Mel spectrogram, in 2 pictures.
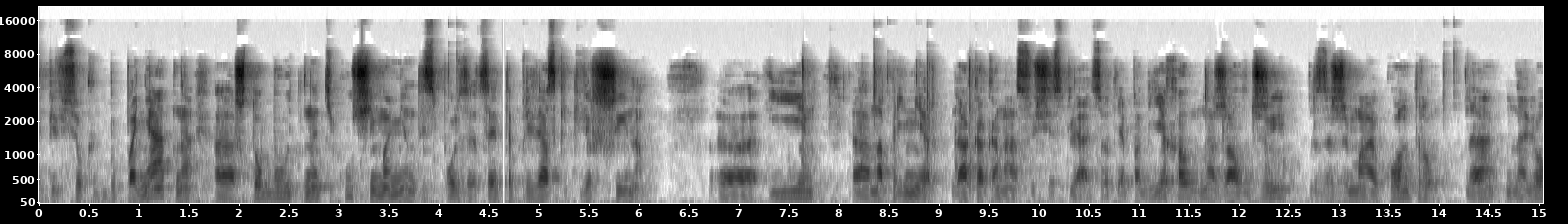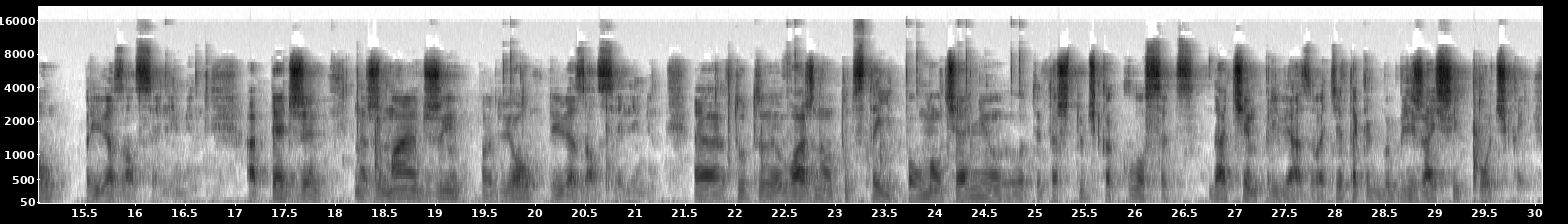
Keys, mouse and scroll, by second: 8.6 shift+middle click, 11.7 g, 16.3-16.6 shift+middle drag, 18.1 g, 21.8 g, 23.7 click, 24.8-27.6 drag.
